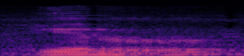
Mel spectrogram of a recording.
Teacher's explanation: Jadi alif lam tu akan hilang bunyi dia. Dia langsung masuk kepada ra. Hir, matikan dia, kemudian hidupkan balik. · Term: alif lam samsiah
